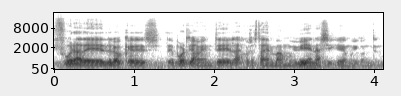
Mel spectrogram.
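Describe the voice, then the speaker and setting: This is a man with a fairly low-pitched voice. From Basque Country, Spain (Eibar); born in northern Portugal. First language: Portuguese (speaking Spanish). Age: 20s. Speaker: futsal goalkeeper. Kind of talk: podcast interview.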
